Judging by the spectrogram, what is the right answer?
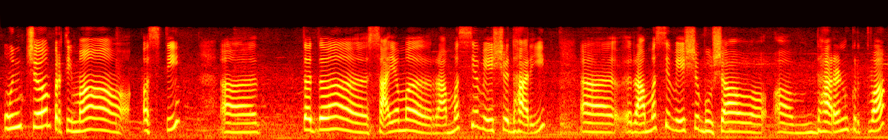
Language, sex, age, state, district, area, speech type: Sanskrit, female, 45-60, Maharashtra, Nagpur, urban, spontaneous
